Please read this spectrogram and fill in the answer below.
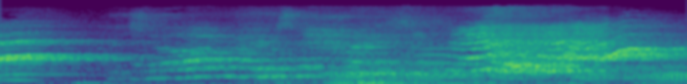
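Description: Two toddlers squealing and babbling as they play, with a loud shriek near the end. Their small feet thud on the laminate floor as they run around.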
